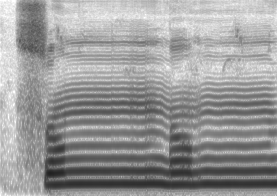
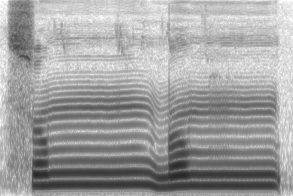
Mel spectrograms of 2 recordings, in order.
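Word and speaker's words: صُمٌّ: You can see mim mushaddad in the word summum. So you have to do gunna in mim mushaddad. And there is ba after tanween. Iqlab will be done. You have to change tanween into mim and do gunna like this. Summum. Do not say summun, but summum.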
